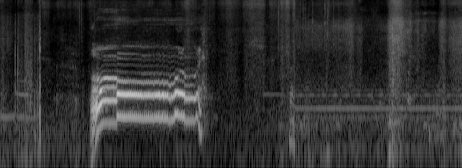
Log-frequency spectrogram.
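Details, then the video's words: Dog named Sherpa in the UK vocalising at people, who answer back: a strong two-second moaning howl that steps up in pitch, holds, then dips and breaks off, with a faint steady tone and murmured voices after. "Dog speaks to people and they speak back"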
